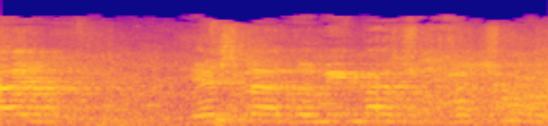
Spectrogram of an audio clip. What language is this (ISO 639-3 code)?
heb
